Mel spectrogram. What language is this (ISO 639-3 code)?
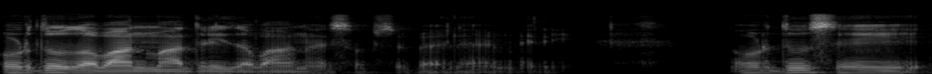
urd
